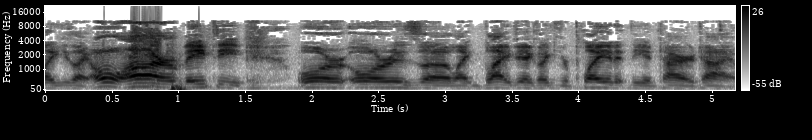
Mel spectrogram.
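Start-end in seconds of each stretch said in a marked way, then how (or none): 0.4-1.5 put-on, raised pirate voice. Joking about what a pirate character would say: pirate voice. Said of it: "a pirate guy".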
